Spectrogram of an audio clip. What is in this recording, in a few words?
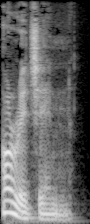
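"origin", British English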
